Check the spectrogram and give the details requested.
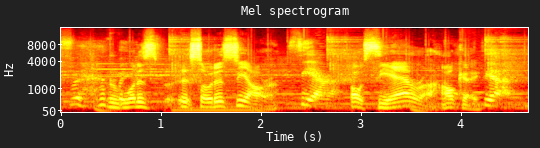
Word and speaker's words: Ciara: so forgive me my, And most people mispronounce it, and I never correct them because as long as it rhymes, it's close enough. so it is Ciara.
